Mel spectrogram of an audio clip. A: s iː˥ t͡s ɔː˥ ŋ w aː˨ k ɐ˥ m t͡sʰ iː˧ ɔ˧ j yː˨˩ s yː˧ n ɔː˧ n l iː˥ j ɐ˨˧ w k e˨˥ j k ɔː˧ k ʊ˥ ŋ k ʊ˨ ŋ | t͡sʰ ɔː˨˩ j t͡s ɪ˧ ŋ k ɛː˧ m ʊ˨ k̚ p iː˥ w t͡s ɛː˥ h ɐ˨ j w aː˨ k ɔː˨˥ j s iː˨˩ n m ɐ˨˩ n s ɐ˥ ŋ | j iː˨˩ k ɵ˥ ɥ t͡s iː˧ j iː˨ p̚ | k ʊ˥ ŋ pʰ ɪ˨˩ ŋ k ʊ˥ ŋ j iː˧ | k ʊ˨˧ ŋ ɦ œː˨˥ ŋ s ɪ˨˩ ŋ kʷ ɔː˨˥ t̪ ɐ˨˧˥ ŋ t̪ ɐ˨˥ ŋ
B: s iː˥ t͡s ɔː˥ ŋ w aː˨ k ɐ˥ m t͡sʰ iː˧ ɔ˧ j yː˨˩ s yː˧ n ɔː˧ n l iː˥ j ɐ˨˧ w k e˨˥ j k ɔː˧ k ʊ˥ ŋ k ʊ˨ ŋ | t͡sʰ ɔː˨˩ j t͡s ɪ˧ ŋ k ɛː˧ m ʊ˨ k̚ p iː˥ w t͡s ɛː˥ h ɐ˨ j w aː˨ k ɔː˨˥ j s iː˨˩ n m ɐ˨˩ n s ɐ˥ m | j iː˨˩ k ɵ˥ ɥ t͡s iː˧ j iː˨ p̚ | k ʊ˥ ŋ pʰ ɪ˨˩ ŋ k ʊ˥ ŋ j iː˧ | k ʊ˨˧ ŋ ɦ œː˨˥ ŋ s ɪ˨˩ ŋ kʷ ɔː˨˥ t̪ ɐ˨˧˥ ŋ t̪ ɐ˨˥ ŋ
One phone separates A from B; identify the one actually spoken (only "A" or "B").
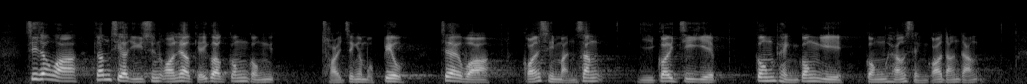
A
